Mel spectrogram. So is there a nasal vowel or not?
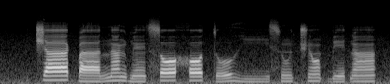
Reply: yes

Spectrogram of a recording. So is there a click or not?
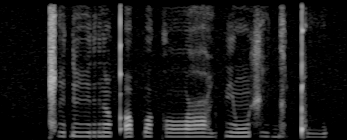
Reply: yes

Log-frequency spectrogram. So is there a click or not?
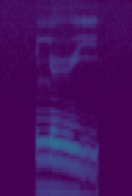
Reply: no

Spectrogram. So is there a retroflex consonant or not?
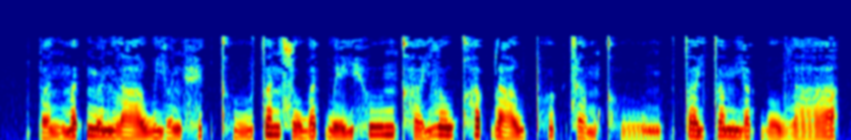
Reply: no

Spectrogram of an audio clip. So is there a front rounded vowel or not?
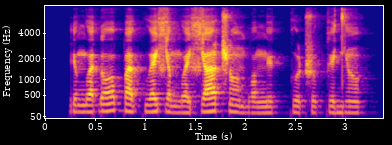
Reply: yes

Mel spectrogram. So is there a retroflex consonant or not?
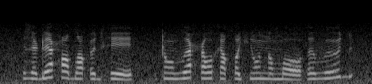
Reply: yes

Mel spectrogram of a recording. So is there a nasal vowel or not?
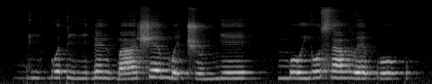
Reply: yes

